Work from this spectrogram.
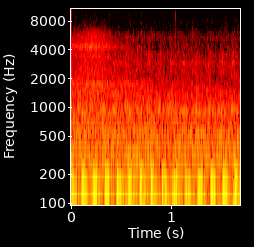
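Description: Motorcycle engine on a black-ice road in Neelum Valley in winter, a steady rapid low thumping pulse that sounds close and continuous with no talking.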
